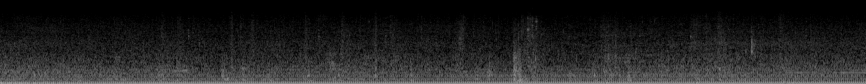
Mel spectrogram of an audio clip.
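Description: Hands grip and scrape against wooden boards while climbing.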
